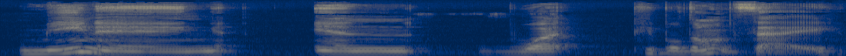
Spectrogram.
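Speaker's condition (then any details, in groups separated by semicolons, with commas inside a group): Stuttering; less pronounced than some other people who stutter, long-standing avoidance; avoidance still present; fear of stuttering when interjecting, difficulty with small talk; prolonged sounds, blocks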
